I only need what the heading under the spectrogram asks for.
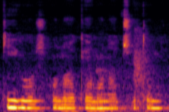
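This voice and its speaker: A woman's voice: a little high, monotone, a little slow, creaky, slight background noise. A woman hosting a casual live stream, greeting viewers one by one and chatting. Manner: greets viewers warmly, at times drops to a whisper.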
